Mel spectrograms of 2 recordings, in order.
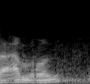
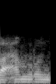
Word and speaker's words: عمرو: قالوا السبب في ذلك عمرو في الكتابة تكتب عمرو وبعدها واو، وهذه الواو زائدة لا تنطق، فخطأ الذي يقرأ عمرو خطأ، إنما الواو هذه وضعت اصطلاحا من أجل التفريق بين عمرو وبين عمر، فإذا وجدت الواو اقرأ عمرو، وإذا لم تجد الواو تقرأها عمر.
